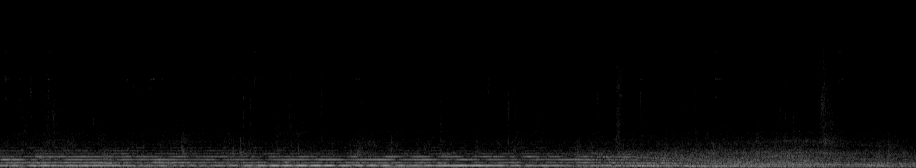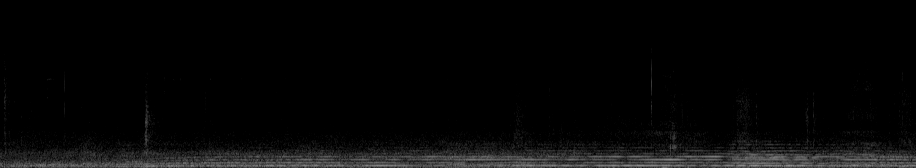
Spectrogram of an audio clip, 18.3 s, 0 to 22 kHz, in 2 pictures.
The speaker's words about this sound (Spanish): Todos los miércoles a las 12 del día en París suena esta sirena.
